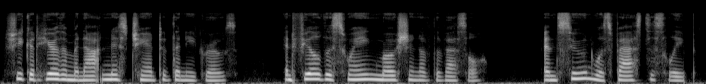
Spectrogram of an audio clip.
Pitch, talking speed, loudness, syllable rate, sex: 210 Hz, 185 wpm, -18 LUFS, 4.9 syllables/s, female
